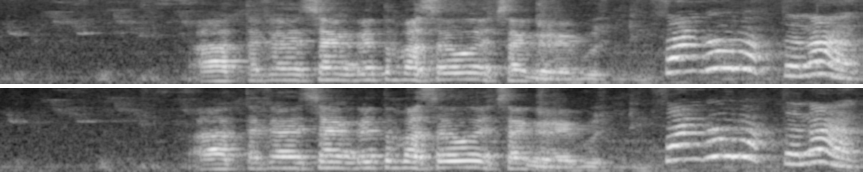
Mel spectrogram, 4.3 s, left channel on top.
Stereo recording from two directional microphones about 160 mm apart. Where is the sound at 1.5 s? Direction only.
25° right (ahead or behind).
